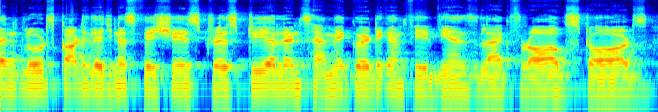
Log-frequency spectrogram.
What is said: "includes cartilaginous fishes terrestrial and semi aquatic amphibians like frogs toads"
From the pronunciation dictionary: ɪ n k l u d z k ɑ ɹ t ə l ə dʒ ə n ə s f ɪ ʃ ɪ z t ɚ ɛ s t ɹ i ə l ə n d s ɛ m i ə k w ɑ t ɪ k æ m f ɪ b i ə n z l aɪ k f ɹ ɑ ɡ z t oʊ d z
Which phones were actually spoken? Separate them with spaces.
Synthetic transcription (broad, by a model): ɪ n k l u d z k ɑ ɹ t ə l ə dʒ ə n ə s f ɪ ʃ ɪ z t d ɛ s t i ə l ə n d s ɛ m i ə k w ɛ t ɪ k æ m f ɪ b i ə n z l aɪ k f ɹ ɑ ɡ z t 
